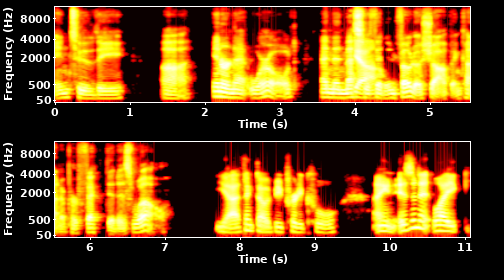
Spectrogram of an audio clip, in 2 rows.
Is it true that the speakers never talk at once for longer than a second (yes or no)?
yes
